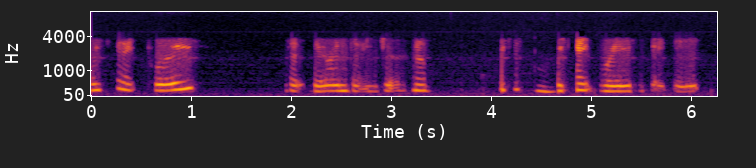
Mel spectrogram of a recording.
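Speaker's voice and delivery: tearful speech, weeping while talking. Talking about the children, crying. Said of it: "I'm sorry for crying".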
